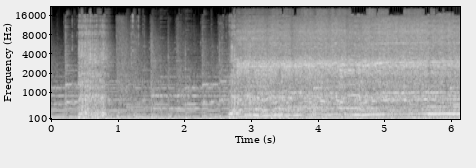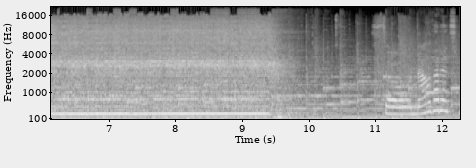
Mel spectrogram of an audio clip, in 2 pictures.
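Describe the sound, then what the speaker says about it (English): Ninja blender whirring through a spirulina, mango and banana smoothie, a loud steady motor roar lasting several seconds, with someone talking before it starts and after it stops. "I'm gonna start blending it in my Ninja"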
